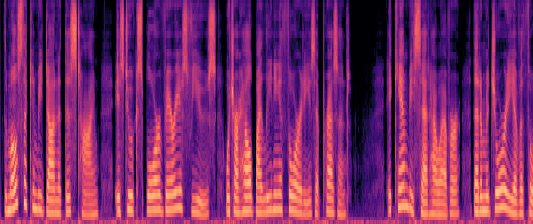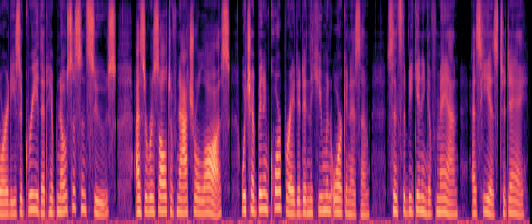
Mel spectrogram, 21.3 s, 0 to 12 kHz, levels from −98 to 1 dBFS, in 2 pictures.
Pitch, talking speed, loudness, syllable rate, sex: 200 Hz, 165 wpm, -19 LUFS, 5.1 syllables/s, female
